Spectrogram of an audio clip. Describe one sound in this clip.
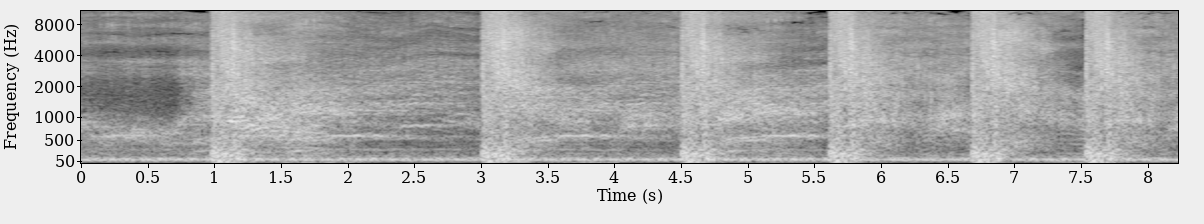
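A heavy gun fires single shots at intervals.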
